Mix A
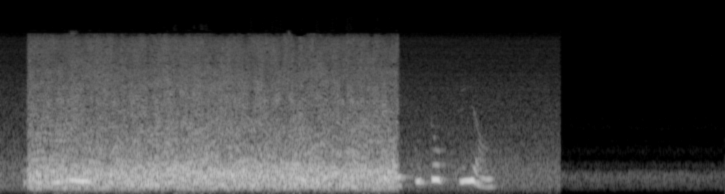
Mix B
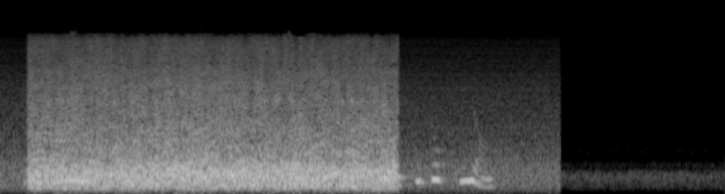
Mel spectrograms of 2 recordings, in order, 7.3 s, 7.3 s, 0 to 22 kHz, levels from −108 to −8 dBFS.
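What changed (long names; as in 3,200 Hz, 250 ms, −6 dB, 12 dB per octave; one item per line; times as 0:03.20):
speech −6.0 dB
master: add high-shelf EQ 7,600 Hz −9.5 dB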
